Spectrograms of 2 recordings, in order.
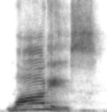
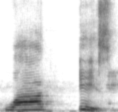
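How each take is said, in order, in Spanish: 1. Las dos palabras se dicen juntas, sin pausa. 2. Las dos palabras se dicen una por una. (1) "Si tú ves que hay una consonante y luego viene una vocal, podemos juntarlos" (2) "Evitamos decirlos uno por uno"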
